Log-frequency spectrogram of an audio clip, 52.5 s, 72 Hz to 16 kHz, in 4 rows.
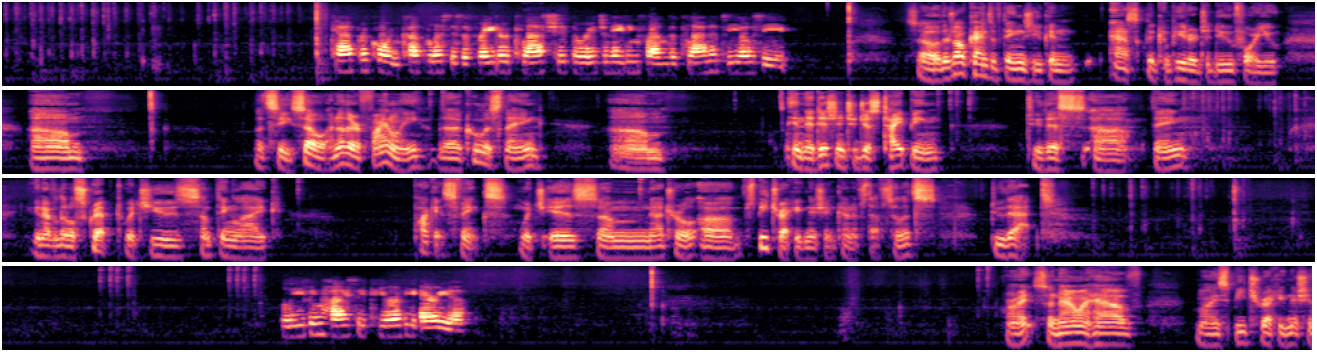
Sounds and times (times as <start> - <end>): Inside, small room: 0.0 - 52.4
Speech: 3.3 - 7.9, 9.0 - 12.8, 13.4 - 14.0, 15.6 - 18.6, 19.2 - 19.8, 20.9 - 22.6, 23.4 - 25.1, 26.6 - 29.1, 30.4 - 35.6, 36.2 - 36.9, 42.2 - 44.1, 49.4 - 52.4.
